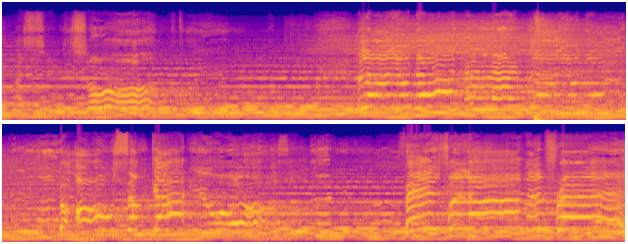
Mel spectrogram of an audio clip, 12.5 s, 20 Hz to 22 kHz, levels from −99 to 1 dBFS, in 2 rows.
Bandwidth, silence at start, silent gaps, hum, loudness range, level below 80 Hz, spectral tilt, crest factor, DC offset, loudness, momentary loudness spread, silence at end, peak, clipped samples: 17 kHz; 0 s; none; none; 3 LU; -40 dBFS; -3 dB/octave; 14 dB; under 0.1%; -13 LUFS; 8 LU; 0 s; 0 dBFS; under 0.1%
